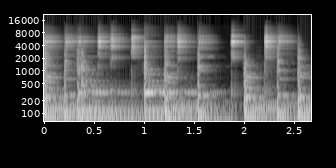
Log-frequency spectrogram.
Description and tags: Done with Redrum in Reason
electronic, percussion, reason, redrum, wavedrum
